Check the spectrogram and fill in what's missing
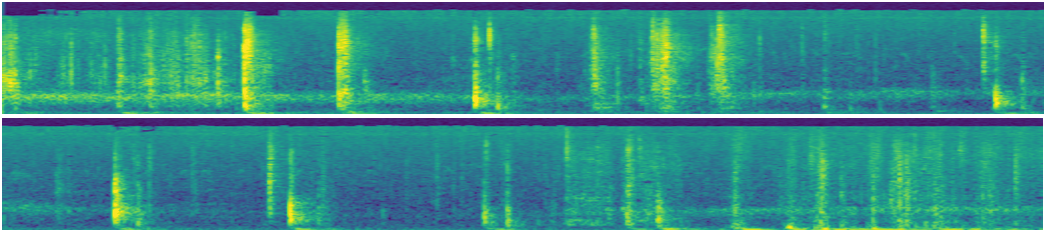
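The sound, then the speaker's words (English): Horses walking on hard ground, their hooves clip-clopping in an uneven, steady rhythm of sharp knocks, with a low rumble underneath and no talking. “Hobble them horses and get up.”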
